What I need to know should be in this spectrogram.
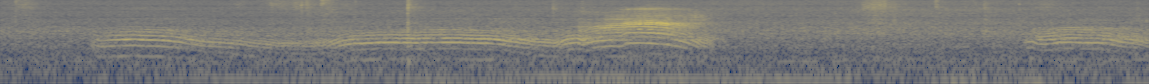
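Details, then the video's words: Ginger kitten and rescue kitten together, one angered before ending in kissing and licking: softer, lower meows in about four drawn-out arching calls, over a steady low hum. "Ginger Kitten Made The Rescue Kitten Angry, But Kiss & Lick Kitten At The End - Cats Meowing"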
